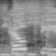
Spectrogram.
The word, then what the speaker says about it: Kelce: work who called him Kelsey. The correct pronunciation is Kels, like he just said.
